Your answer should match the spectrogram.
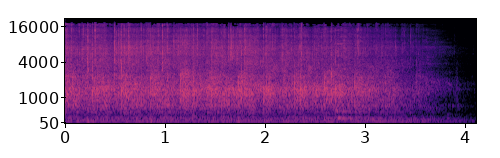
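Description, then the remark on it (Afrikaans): A crowd applauds everyone who was involved, with dense, steady hand clapping that holds strong for about three seconds, then fades away toward the end. “Ons klap het vir hulle hande.”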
